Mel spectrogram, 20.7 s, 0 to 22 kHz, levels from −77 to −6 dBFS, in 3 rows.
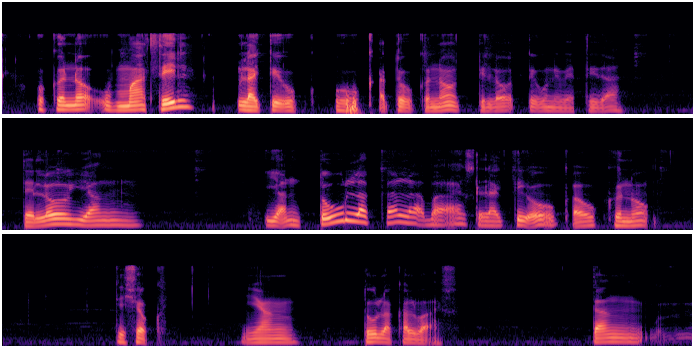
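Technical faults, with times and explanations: No technical faults to list, so there are no times or explanations to give.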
